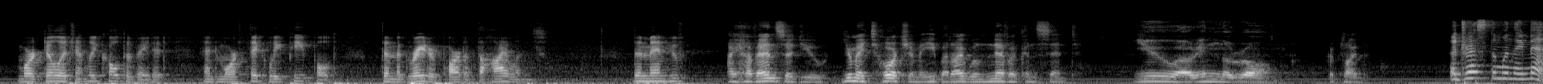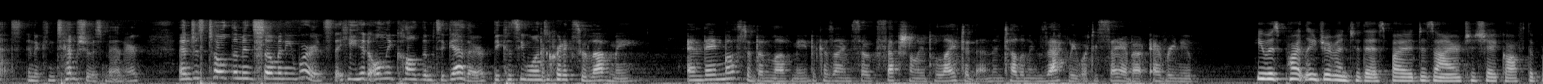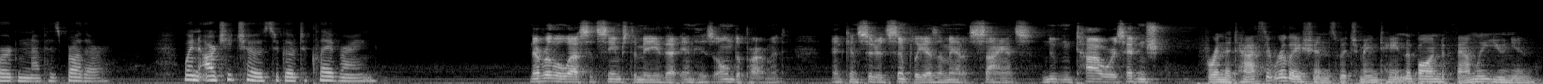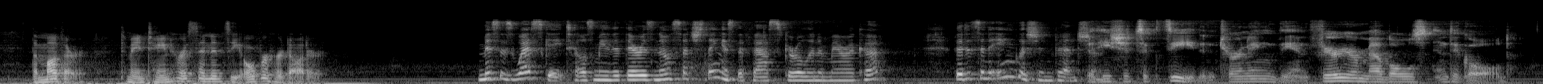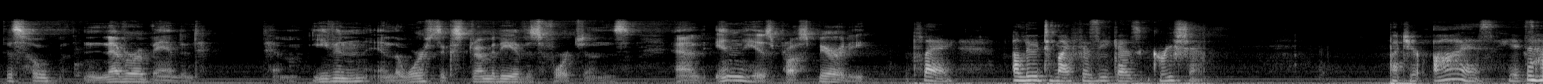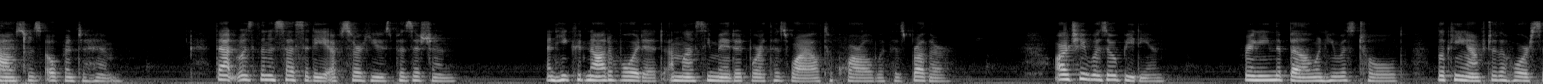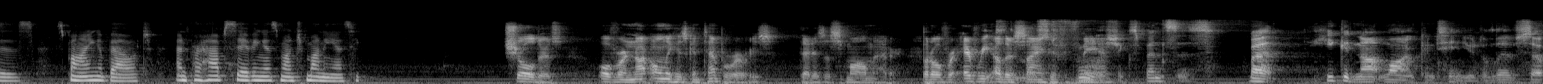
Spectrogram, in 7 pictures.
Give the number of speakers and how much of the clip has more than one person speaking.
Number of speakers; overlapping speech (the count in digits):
9, about 2%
